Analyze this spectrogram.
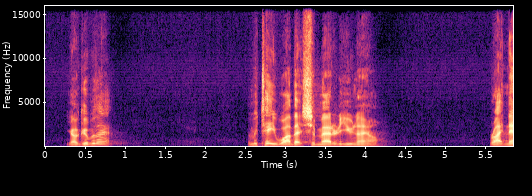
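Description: A middle-aged man speaks with emphasis through a microphone in a large room, pausing between phrases.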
